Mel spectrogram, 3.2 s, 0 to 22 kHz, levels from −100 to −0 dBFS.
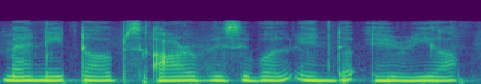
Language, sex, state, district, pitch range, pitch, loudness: English, female, Assam, Kamrup Metropolitan, 180-185 Hz, 185 Hz, -16 LUFS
